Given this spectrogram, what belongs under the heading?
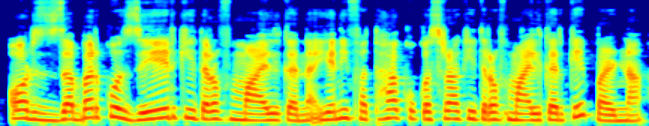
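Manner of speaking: normal talking voice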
